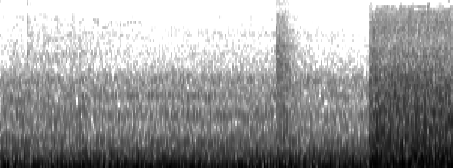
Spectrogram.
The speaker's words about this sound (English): And fortunately, my train was completely on time and I was soon zooming through the countryside towards that London.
